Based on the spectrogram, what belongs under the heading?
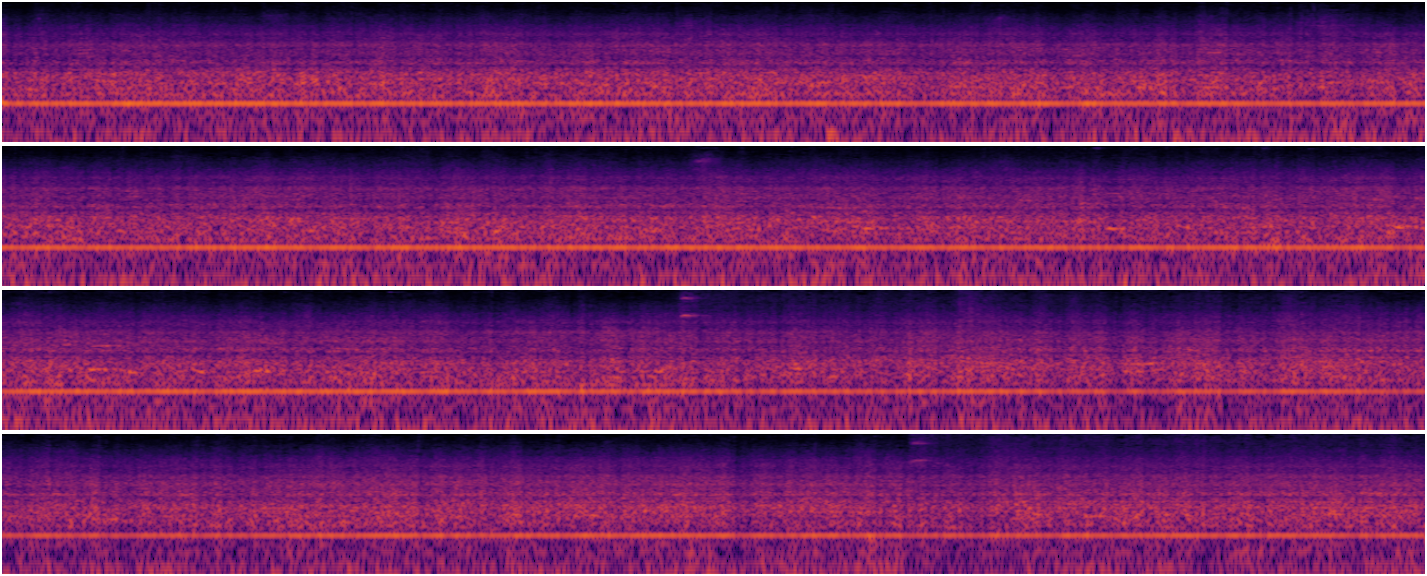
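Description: Cabin noise of an electric commuter train running at a steady speed: an even rumble of wheels on rail with a constant mid-pitched hum over it.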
